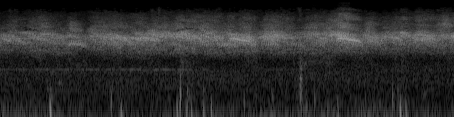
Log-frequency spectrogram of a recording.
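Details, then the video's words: A flock of common starlings gives a dense, continuous wash of high chattering and squeaky whistles, with scattered low thumps and clicks underneath. "Flock of starlings/ Stado szpaków/ Ein Schwarm Stare"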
